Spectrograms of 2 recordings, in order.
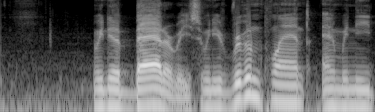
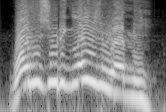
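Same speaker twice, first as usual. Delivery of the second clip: panicked yelling; 7 dB louder than usual. Real, not acted. Shot at by laser fish.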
